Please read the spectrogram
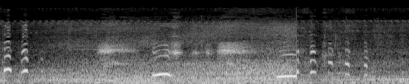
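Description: A woman sobbing with emotion, with short, broken cries and gasps, over a steady low rumble.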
